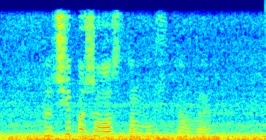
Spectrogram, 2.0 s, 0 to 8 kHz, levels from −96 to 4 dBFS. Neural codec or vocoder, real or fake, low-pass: none; real; 7.2 kHz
